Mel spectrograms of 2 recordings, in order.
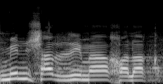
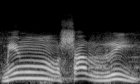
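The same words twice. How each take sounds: First: মিন শাররি said with a plain n, no ghunna; slow wrong take of মিন শাররি; without nasalising. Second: মিং with the n hidden in the nose; nasal ghunna. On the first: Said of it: "আমাদের হয়ে যায় কি মিন শাররিন". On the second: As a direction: hum the নুন through the nose: মিং শাররি. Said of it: "নাকের ভিতর লুকায় গুণনা করে পড়তে হবে". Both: Shown as a demonstration.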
